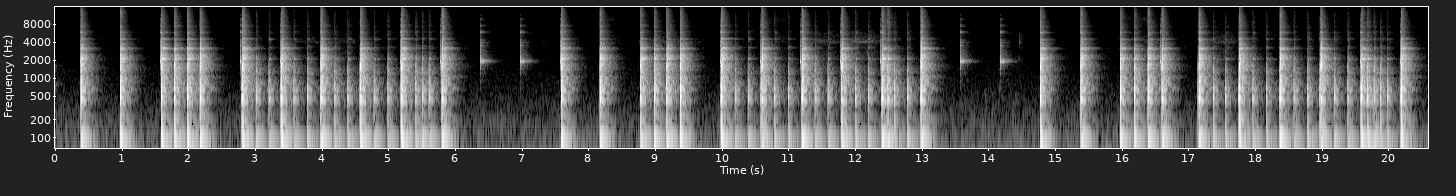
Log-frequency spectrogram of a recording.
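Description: Drumsticks playing flam rudiments on a practice pad set on a marching snare drum: a bar of flam accents, then one count each of flam drags, cheeses and fives. It comes as three dense phrases of sharp strokes with a short rest between each.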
